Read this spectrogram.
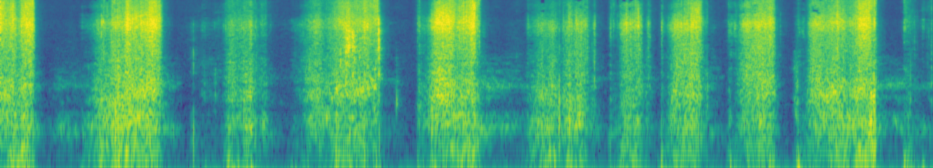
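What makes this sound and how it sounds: A hand swipes across a red sequin throw pillow with a silver heart, held beside the mic, making repeated bright, scratchy, crackling rustles. The swipes come in bursts separated by brief pauses, over a steady low hum.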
